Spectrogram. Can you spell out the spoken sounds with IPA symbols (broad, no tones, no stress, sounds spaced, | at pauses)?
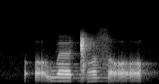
ʔ ɔ̰ w œ ɡ͡ǁ ɔ z ɔ̰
